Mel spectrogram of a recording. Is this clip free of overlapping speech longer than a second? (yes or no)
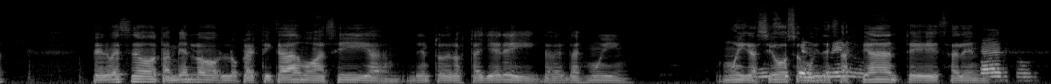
no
